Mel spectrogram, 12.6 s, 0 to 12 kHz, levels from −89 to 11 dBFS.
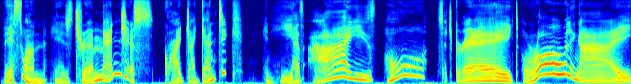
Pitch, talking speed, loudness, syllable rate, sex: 185 Hz, 70 wpm, -18 LUFS, 2.1 syllables/s, male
